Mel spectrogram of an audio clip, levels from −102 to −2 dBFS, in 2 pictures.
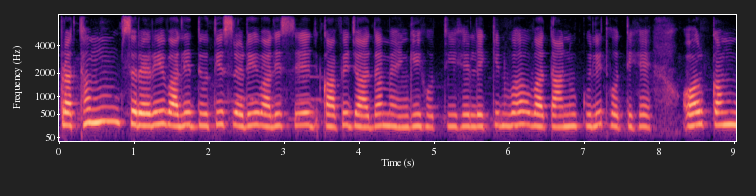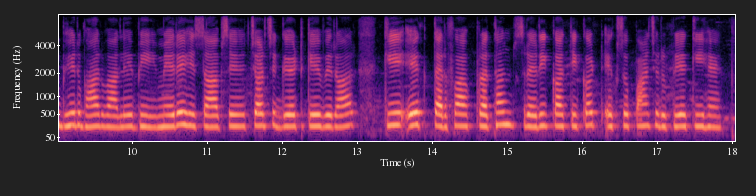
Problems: none marked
